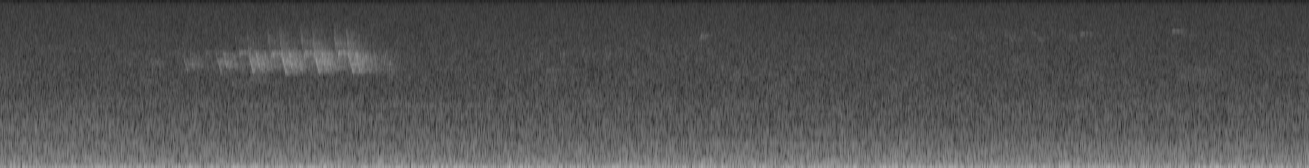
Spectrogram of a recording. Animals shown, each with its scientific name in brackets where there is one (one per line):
Black-and-white Warbler (Mniotilta varia)
Ovenbird (Seiurus aurocapilla)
